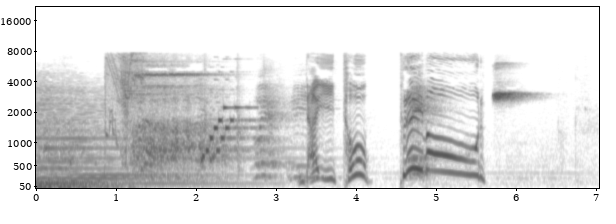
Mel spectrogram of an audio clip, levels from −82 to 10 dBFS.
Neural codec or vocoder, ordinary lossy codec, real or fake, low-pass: none; none; real; none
